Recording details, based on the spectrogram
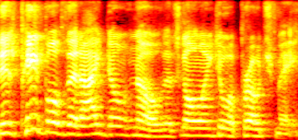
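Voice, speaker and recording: At a fairly slow pace, a man speaks with lively intonation and an animated, bright, sharp tone. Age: 70s. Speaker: whistleblower. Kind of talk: casual chat.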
